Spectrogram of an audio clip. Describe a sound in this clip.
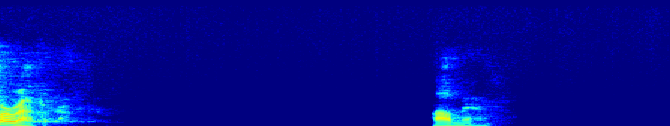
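An elderly man speaks calmly and briefly into a microphone.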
